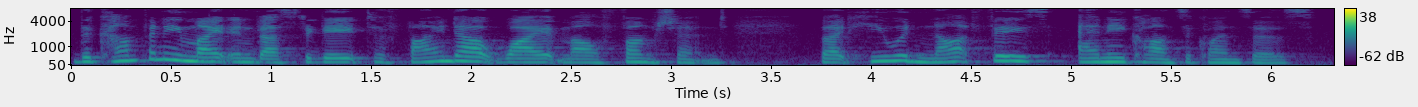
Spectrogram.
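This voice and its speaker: Steady woman audiobook narrator. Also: mid-range voice, normal speed.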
